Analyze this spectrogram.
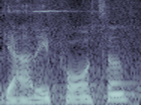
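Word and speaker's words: Гарри Поттер: So, it's quite funny that the G the H is pronounced like a guess. So, it's like Gary Potter.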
